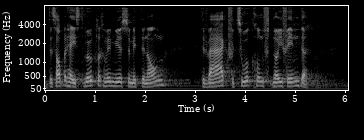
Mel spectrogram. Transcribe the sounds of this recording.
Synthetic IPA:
d̥ɑsɑbəɾɦɛɪstʋʏɾkʰləχmɪɾmyəsːəmɪt̪ːənɑŋ | d̥əɾʋæːkfʏt͡suəkʰχʊnftnœʏfɪndə

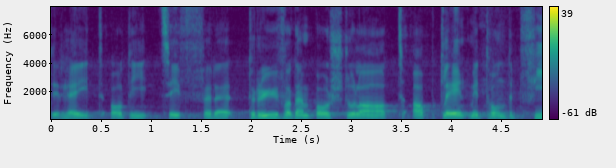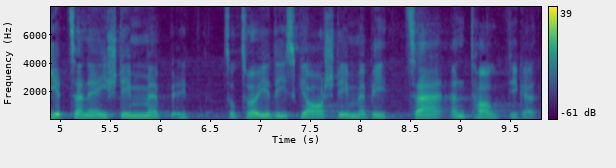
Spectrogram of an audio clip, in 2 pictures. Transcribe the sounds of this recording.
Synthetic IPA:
d̪̥ɪːɾɦɛɪtʰod̥it͡sɪfəɾəd̪̥ɾyːfɔdɛmpɔʃtulɑːtɑpkleːnʔmɪthʊnd̪ətfiːɾt͡sænɛɪʃtɪmːəɪ | t͡sʊt͡sʋœʏəd̪ɾiːsɡ̥iɑːʃtɪmːəb̥ɪt͡sæːʔɛnthɑwtɪɡ̥ə

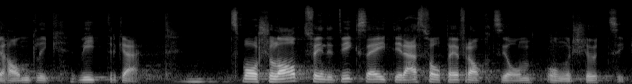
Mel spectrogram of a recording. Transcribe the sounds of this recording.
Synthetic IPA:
ehɑnd̪lɪɡʋit̪əɾɡ̥æ̰ː | t͡spɔʃtulɑːt̪fɪnd̪ət̪ʋiksɛɪtiɾæsfɔʊpʰeːfɾɑkt͡sjoːnʊŋəɾʃtɵt͡sik

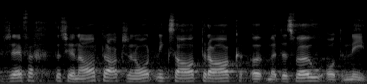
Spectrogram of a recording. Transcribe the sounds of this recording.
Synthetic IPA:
sɪʃeɪfɑχd̥ɑsiənɑːt̪ɾɑːɡɪʃənɔrtnɪksɑːt̪ɾɑːkœp̚məd̥ɑsʋœwʔɔd̥ənɪt

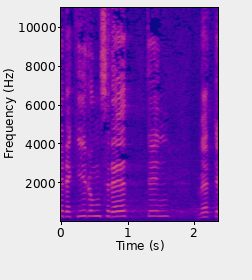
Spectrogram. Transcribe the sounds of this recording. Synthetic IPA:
ɾekiːɾʊŋsɾeːt̪ɪn | ʋeʈ

